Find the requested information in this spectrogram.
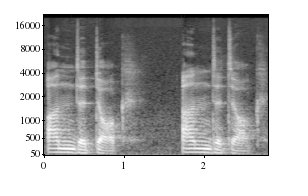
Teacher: so we have a schwa in the middle underdog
